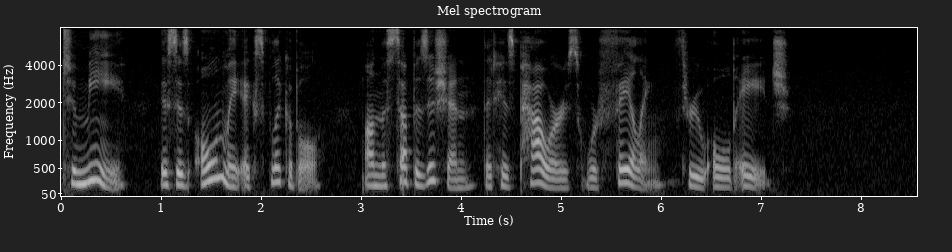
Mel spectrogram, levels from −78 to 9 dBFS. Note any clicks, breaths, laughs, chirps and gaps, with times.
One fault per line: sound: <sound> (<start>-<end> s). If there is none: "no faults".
no faults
